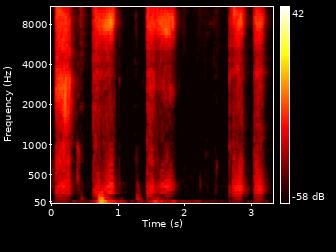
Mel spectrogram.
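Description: fart

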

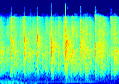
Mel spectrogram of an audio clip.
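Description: round of applause

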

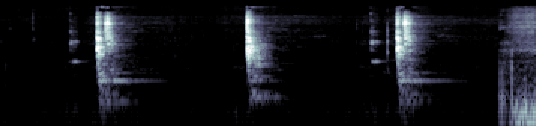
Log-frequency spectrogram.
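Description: grandfather clock ticking

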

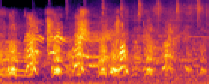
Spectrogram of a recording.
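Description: dogs barking

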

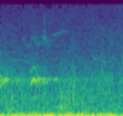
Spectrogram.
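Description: bird calling nearby

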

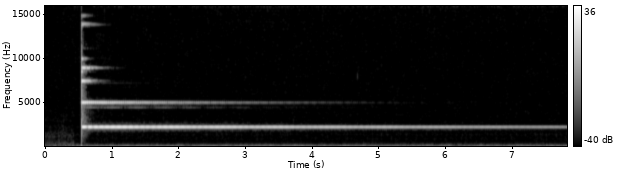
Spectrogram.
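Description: ringing meditation bells

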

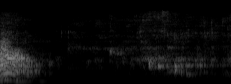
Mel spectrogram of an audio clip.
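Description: beer poured

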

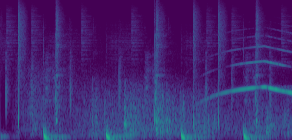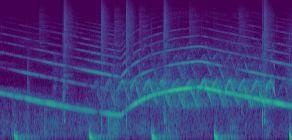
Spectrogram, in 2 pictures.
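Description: police car siren passing

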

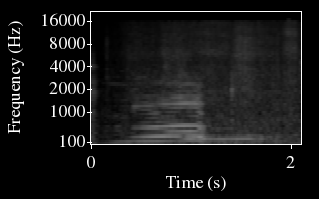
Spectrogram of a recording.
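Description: cow mooing

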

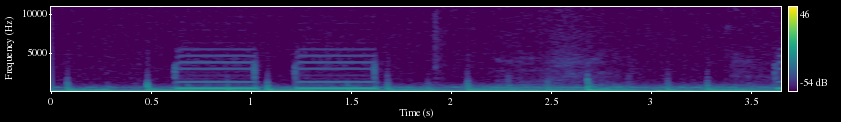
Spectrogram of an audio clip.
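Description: phone call ringing tone

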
